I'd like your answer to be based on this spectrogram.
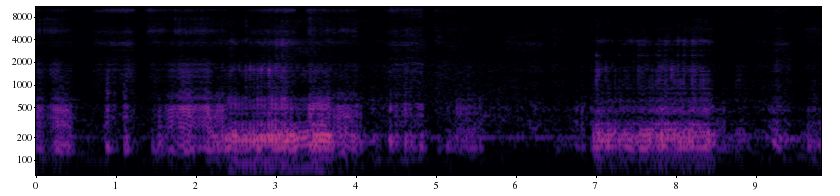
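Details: Sleeping English bulldogs, a flat-faced breed, snore loudly and roughly in rising and falling bursts with snorting.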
